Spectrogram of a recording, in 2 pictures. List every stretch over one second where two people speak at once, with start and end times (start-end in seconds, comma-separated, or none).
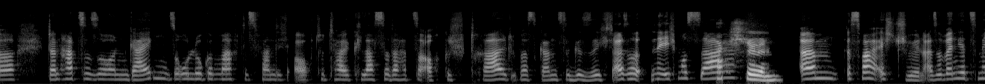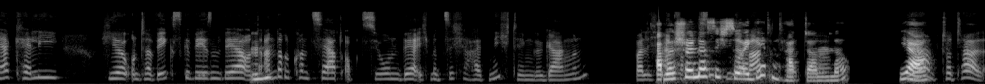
16.4-18.2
